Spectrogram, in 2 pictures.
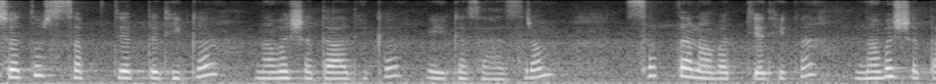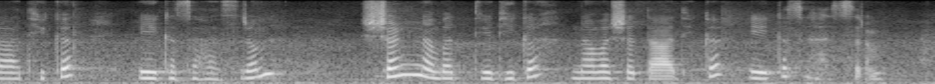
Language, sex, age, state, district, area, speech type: Sanskrit, female, 18-30, Karnataka, Udupi, rural, spontaneous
